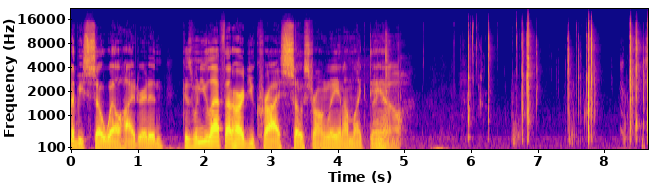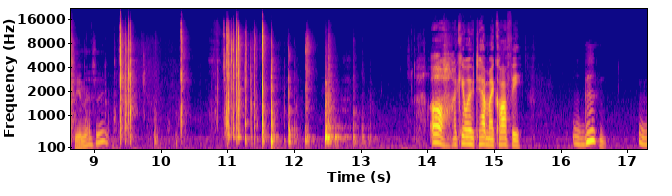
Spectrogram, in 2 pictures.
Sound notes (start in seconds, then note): 11.2 bottle thuds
